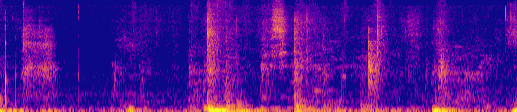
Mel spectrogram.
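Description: A door swings shut with a dull thud, followed by a couple of softer clunks and rattles as it settles, against a quiet background.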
